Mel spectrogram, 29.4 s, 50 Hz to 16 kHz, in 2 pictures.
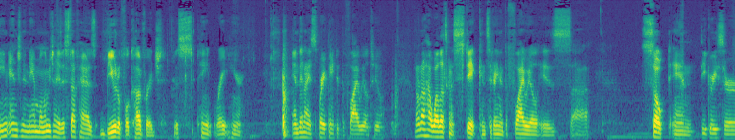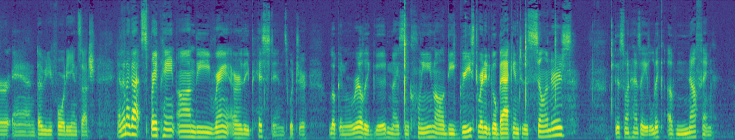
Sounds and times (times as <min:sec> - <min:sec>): Speech: 0:00.0 - 0:04.9, 0:05.8 - 0:07.7, 0:08.3 - 0:11.8, 0:12.8 - 0:26.2, 0:27.0 - 0:29.1.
